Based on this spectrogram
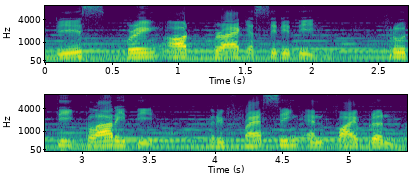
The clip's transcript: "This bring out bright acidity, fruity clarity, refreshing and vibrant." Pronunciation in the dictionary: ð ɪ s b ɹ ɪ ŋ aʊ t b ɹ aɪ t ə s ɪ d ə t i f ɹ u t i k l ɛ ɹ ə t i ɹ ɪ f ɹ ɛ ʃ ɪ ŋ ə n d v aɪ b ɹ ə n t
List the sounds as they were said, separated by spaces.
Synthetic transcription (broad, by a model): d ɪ s b ɹ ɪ ŋ aʊ t b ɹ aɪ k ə s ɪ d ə t i f ɹ u t i k l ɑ ɹ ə t i ɹ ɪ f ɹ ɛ s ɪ ŋ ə n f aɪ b ɹ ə n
